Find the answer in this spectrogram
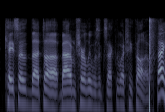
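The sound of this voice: Fairly even intonation from an unforced reading voice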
